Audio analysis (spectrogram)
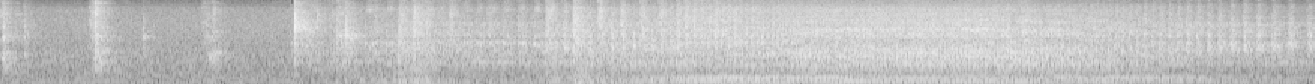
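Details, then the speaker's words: Generator picked up non-running after sitting outside in snow, fitted with a replacement carburetor; on choke, after a few stubborn recoil pulls it catches and revs, then sags and dies as the low-oil light flashes, so the low-oil shutdown is stopping it. "Okay, looks like we're getting a flashing light for the low oil indicator. So that's probably what's shutting it off."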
